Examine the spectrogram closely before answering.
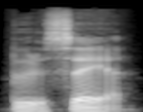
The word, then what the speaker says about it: Boudica: And I'm referring to the Celtic queen Boudica, or as she's sometimes called, Boudicca.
